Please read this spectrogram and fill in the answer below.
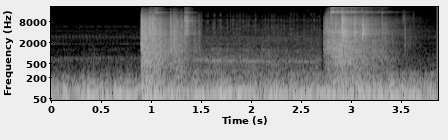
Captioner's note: mechanical door closes and reopens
